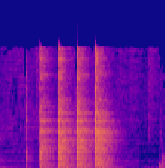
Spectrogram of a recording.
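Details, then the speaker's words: Vittorazi Moster Plus paramotor crankcase crankshaft bearing replacement: six sharp hammer taps via old bearing on the outer race, each ringing the same solid note as the bearing bottoms fully in its seat; spins nicely. "bearing is fully in spins nicely this one is done"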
